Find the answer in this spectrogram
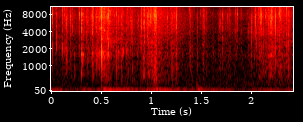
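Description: Foil wrapper of a football trading-card pack crinkling and tearing as it is ripped open by hand, a quick irregular run of crackles.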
